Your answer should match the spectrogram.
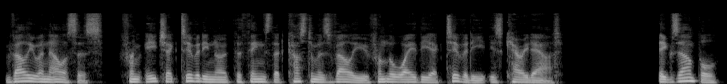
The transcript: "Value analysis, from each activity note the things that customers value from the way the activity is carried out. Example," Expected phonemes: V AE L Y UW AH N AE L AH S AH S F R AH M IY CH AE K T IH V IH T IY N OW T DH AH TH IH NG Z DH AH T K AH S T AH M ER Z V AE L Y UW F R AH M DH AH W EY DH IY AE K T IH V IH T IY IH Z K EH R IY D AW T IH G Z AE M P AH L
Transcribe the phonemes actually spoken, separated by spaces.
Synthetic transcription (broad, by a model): V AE L Y UW AH N AE L AH S AH S F R AH M IY CH AE K T IH V IH T IY N OW T DH AH TH IH NG Z DH AH T K AH S T AH M ER Z V AE L Y UW F R AH M DH AH W EY DH IY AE K T IH V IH T IY IH Z K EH R IY D AW T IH G Z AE M P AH L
